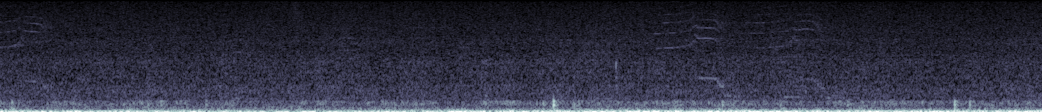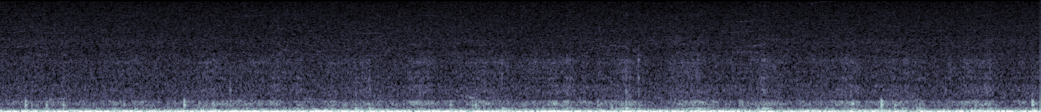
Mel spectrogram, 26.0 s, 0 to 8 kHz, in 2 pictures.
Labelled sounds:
9.6	10.3	killer whale, 1.5 to 5.4 kHz

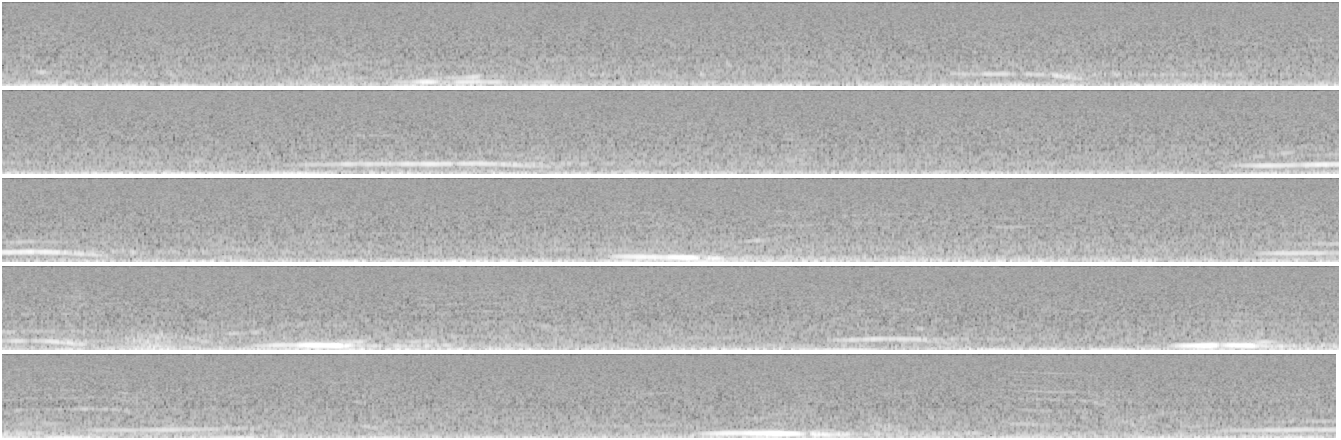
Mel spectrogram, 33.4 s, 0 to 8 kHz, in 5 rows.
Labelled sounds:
27.1	27.4	humpback whale, 0.90 to 1.1 kHz
31.8	32.2	humpback whale, 1.9 to 4.1 kHz

